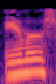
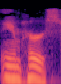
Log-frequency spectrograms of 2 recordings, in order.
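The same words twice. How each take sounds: First: The H sound is silent. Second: The H sound is clearly pronounced. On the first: "without the H" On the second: "with the H"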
